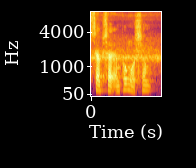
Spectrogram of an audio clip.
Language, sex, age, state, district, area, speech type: Bodo, male, 30-45, Assam, Chirang, rural, spontaneous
